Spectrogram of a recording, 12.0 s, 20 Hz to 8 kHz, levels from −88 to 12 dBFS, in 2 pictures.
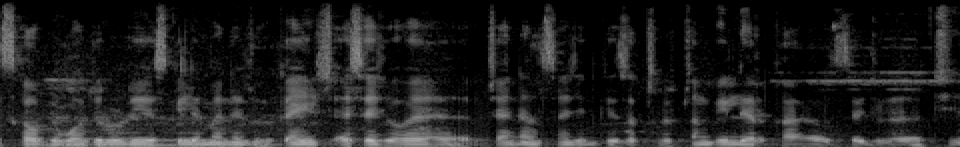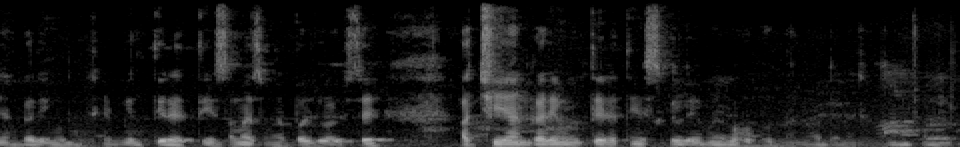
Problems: background sounds at intervals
